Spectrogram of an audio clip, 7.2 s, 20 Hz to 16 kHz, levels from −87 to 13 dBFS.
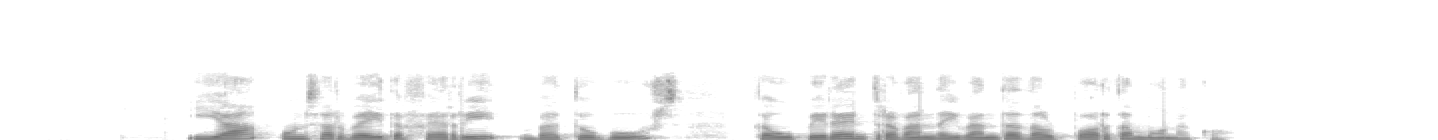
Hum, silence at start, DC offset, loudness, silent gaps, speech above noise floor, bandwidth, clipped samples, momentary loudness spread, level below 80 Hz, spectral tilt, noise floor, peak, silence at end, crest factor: none; 0.95 s; under 0.1%; -40 LUFS; none; over 51 dB; 8 kHz; under 0.1%; 7 LU; -76 dBFS; -5.5 dB/octave; under -90 dBFS; -24 dBFS; 1.05 s; 18 dB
